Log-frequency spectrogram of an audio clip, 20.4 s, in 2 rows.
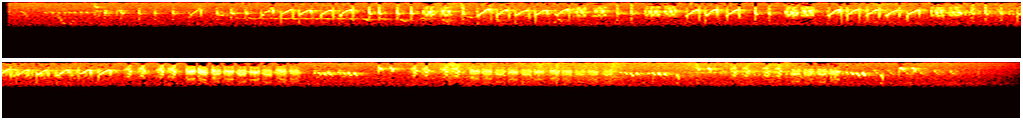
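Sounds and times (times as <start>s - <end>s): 
black-browed reed warbler song: 0.1s - 20.3s.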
